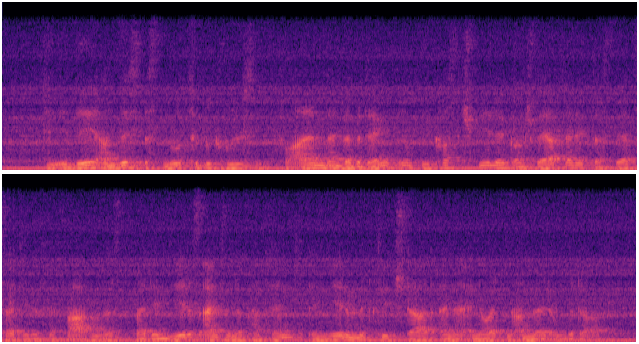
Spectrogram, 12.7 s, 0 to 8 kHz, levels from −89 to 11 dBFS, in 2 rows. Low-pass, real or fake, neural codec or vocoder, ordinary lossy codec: 7.2 kHz; real; none; none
